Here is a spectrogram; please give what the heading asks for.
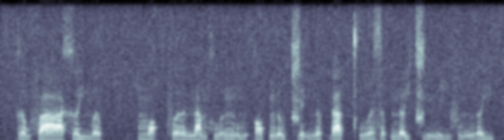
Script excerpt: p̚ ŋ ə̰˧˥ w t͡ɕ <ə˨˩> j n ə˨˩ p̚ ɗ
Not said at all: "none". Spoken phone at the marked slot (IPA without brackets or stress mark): ə˧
